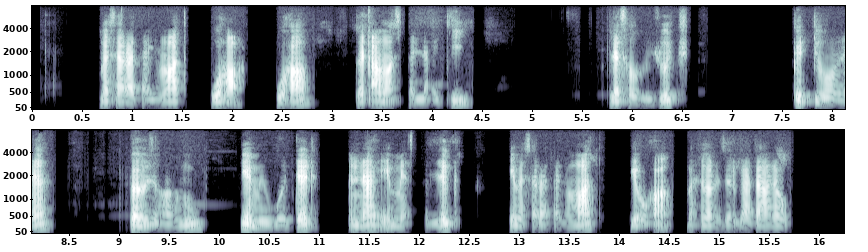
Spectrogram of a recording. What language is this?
Amharic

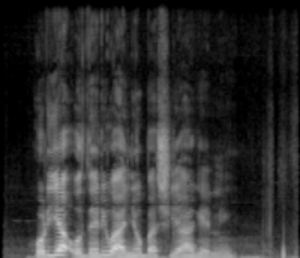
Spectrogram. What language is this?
Kikuyu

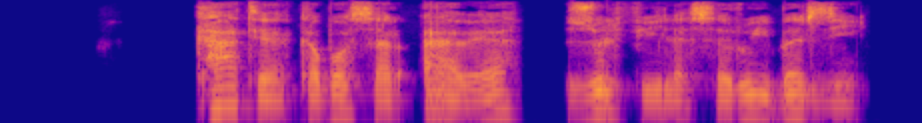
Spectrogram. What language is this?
Central Kurdish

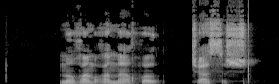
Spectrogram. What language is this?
Kabardian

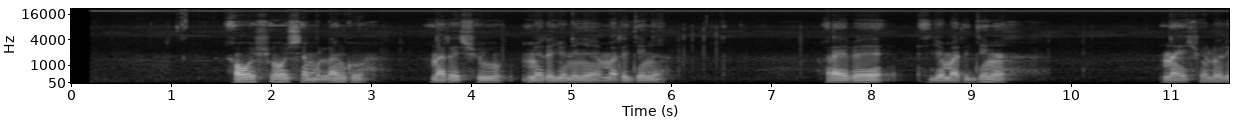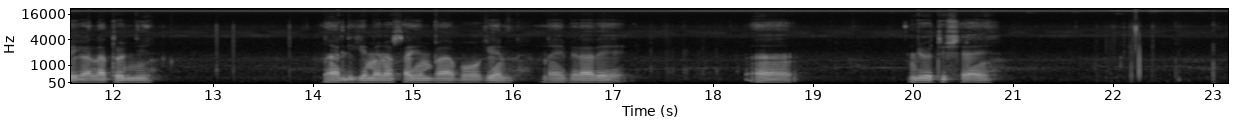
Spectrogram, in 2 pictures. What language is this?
Masai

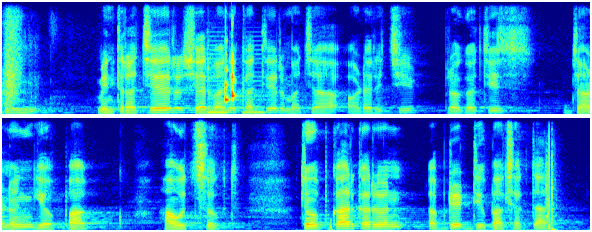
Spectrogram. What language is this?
Konkani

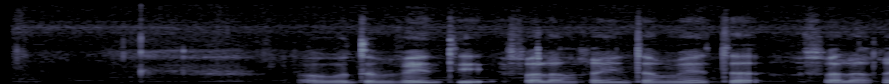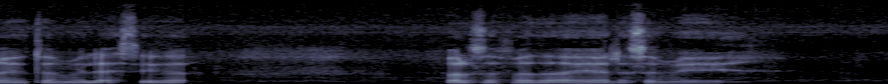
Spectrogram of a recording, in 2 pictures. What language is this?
Somali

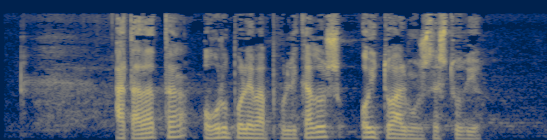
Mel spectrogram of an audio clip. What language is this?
Galician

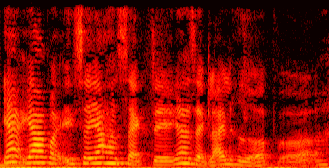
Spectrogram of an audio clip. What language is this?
Danish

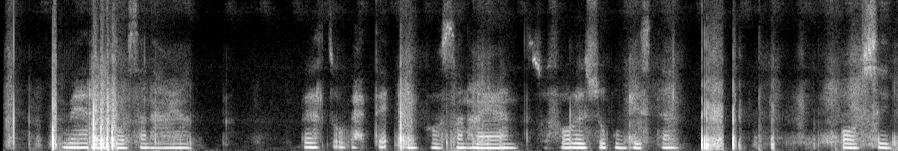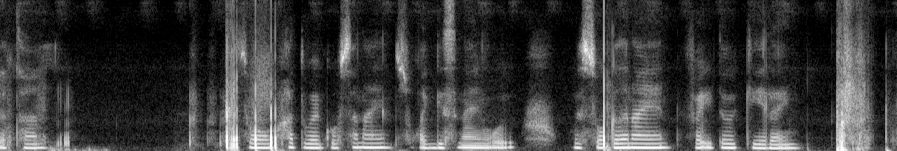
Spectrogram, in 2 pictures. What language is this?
Somali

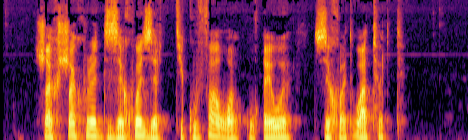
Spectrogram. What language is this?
Kabardian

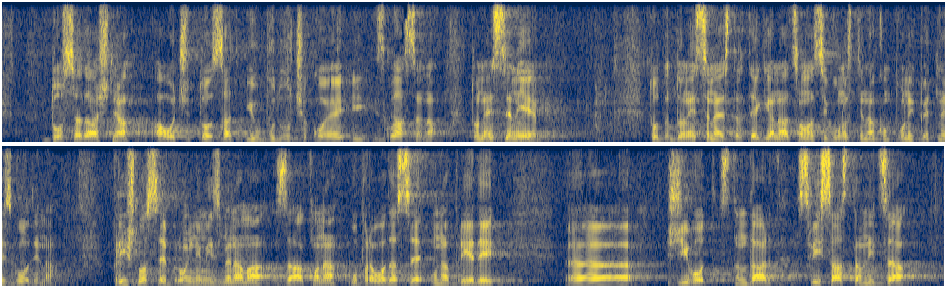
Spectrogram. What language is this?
Croatian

